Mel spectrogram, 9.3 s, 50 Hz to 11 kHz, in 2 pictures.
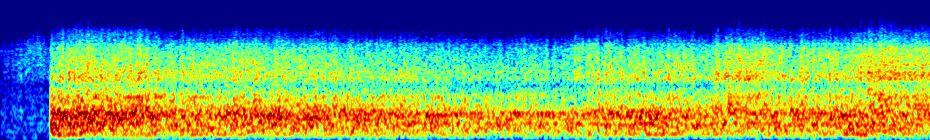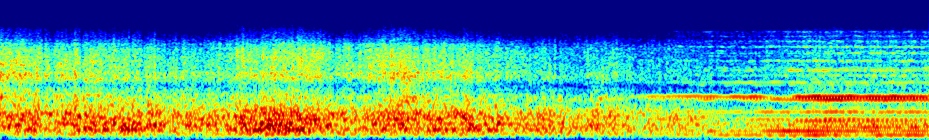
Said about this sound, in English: Everything else was exactly the same, including that 12 sticks of dynamite with the fuse sputtering. And now, the dynamite was going to go off because I wasn't outside to stamp out the fuse. And as we hovered there, it did.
